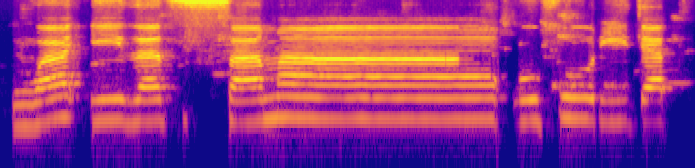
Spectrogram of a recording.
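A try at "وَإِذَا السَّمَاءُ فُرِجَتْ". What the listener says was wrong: Sin, jangan kayak sa. Wa idzas, huruf sofirnya tampakkan. Wa idzas sama'u furijat.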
